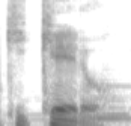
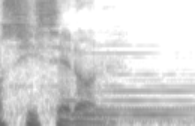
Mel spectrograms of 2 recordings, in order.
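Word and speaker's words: Cicero: cicerón como un ejemplo sabemos que la c se pronunciaba como K por lo que el nombre habría sonado como kiker y no cicerón que es cómo se pronunciaría en latín eclesiástico Esa es la forma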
